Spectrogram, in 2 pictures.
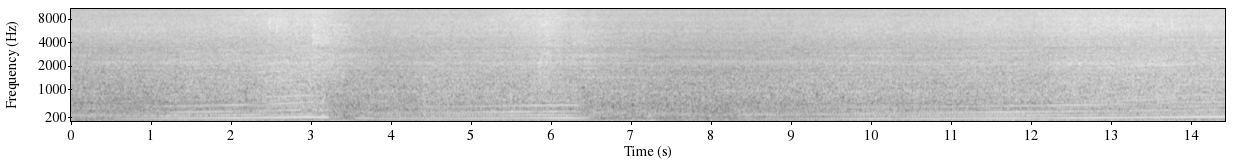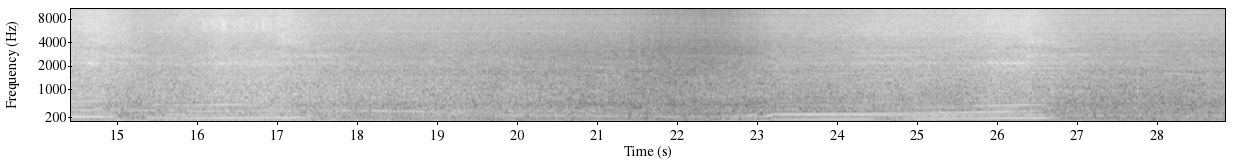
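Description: Audi S4 engine accelerating hard through the gears. The revs climb and drop at upshifts about 3 and 6 seconds in, then there is a long pull with another shift at about 15 seconds and one at about 17. The revs fall away around 20 seconds as the car slows, then climb through two more shifts near the end.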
